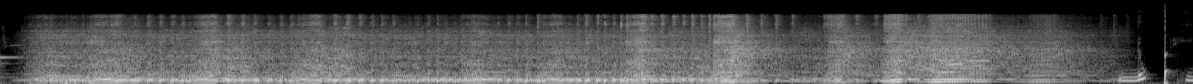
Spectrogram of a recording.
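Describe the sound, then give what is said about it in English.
A dirt bike engine revs loudly and continuously as it is ridden in a field, its whine repeatedly climbing and dropping in pitch as the throttle opens and closes, before cutting off abruptly at the end. “he's been told that he can take it out for lengths of this particular field, and it makes him feel close to his emotionally unavailable father to ride the bike”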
